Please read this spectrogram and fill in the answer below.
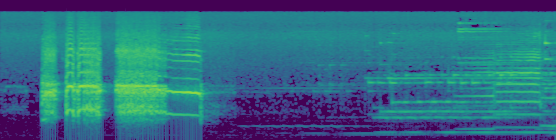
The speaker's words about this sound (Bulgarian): Краят на приказката, Шахриар, а и първи петли пропяха.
